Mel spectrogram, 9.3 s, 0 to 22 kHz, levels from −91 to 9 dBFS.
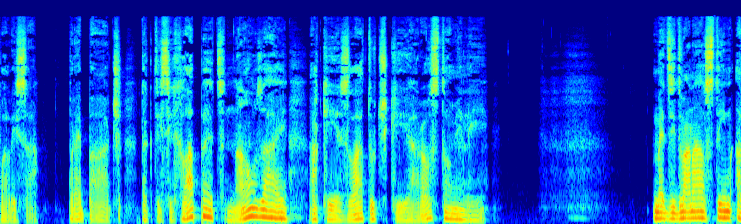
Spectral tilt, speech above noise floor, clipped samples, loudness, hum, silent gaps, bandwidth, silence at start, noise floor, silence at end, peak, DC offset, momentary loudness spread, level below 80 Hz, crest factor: -5 dB/octave; 53 dB; under 0.1%; -21 LUFS; none; none; 16.5 kHz; 0 s; -73 dBFS; 0 s; -2 dBFS; under 0.1%; 13 LU; -40 dBFS; 20 dB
